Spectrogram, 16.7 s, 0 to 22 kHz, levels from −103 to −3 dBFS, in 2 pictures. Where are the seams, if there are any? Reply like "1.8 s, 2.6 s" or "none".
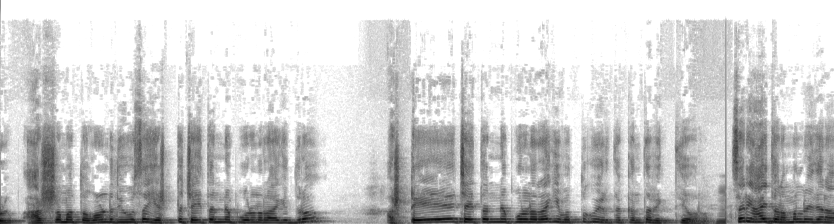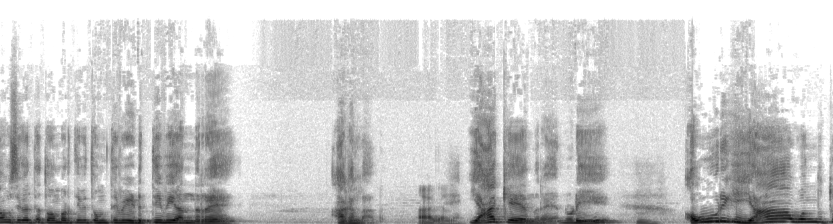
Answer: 7.2 s, 15.1 s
